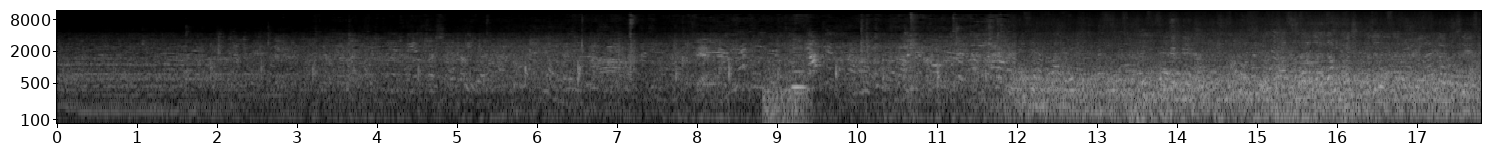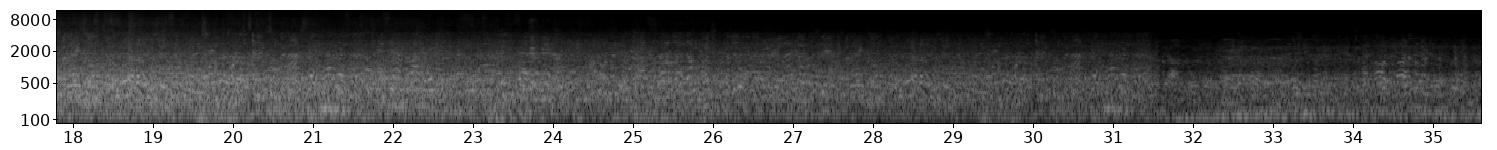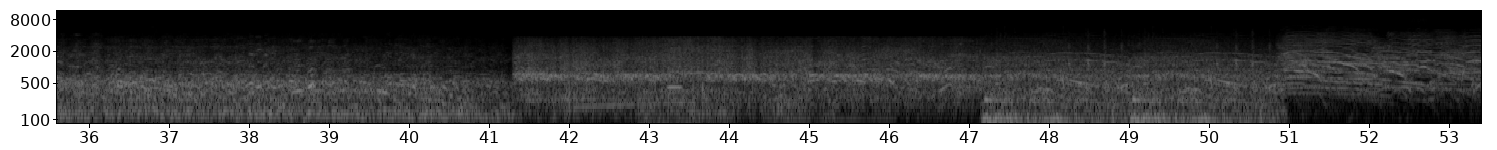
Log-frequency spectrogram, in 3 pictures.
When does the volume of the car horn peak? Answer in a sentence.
The volume of the car horn peaks at 9 seconds.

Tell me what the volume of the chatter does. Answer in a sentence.
The loudness of the chatter goes up, then down.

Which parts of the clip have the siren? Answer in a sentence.
The siren can't be heard in this clip.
